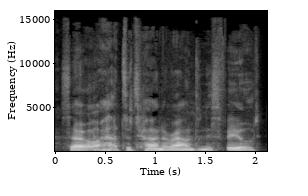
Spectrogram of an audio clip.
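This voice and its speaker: A man's voice: mid-range voice, fairly even intonation, moderate pace, a little mellow, breathy edge. A young adult British man telling an anecdote in a casual, slangy way, quoting his own thoughts as he goes.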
